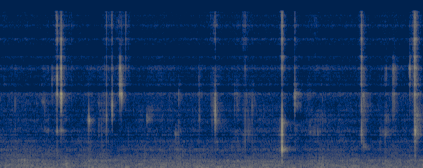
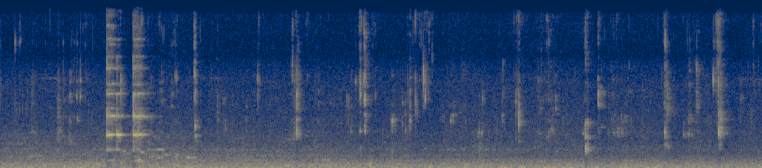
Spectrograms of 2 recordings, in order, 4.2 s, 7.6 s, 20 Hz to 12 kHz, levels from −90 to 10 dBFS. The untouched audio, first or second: second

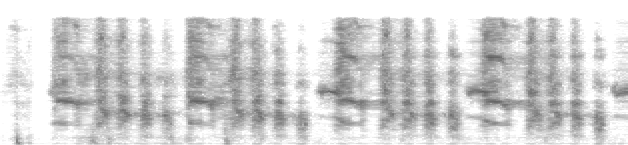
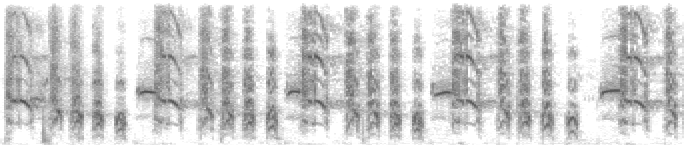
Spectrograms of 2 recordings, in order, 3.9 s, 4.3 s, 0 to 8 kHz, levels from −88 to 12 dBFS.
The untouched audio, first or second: second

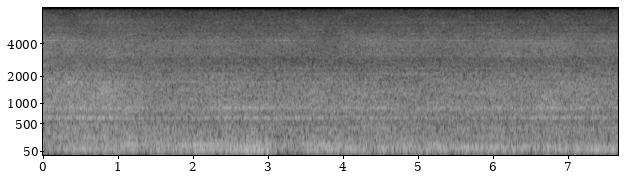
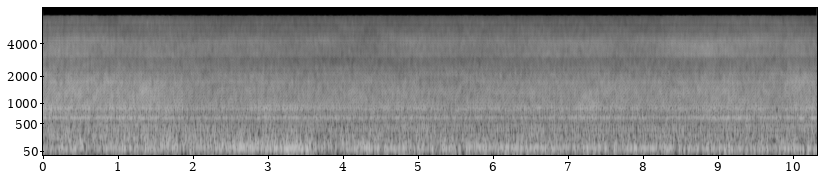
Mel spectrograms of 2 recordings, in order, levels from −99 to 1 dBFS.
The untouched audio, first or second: first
